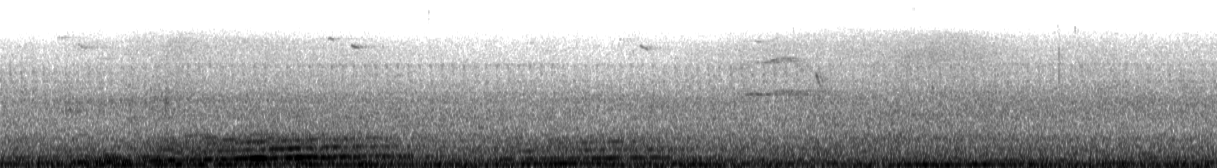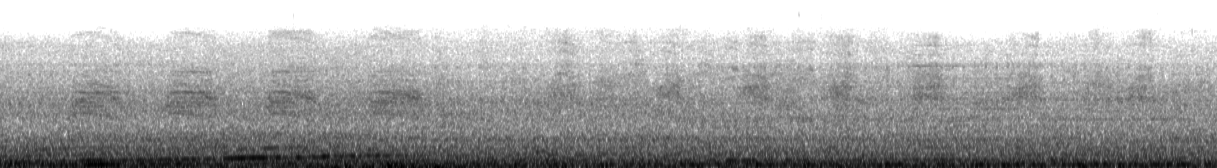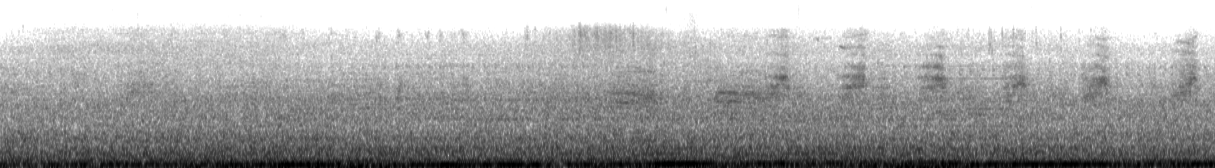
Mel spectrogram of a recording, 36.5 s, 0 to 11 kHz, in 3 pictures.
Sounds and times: a plane in the distance 0.0 - 36.4
motor sounds from a boat 0.0 - 36.4
small river 0.0 - 36.4
ducks on the water 12.5 - 36.4

